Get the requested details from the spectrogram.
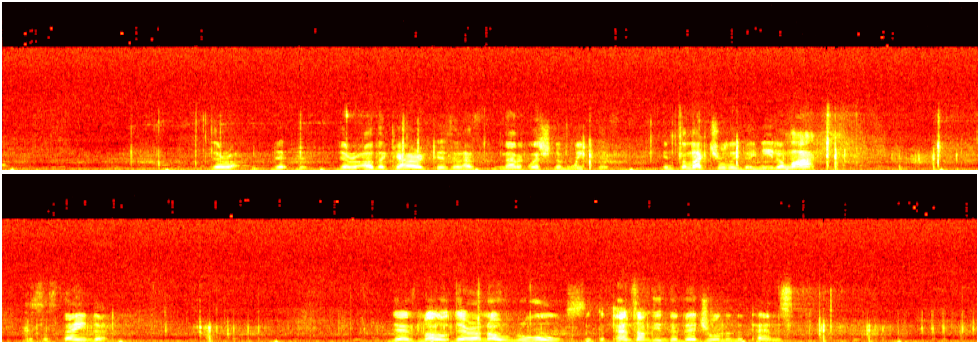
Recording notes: Campfire Q&A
